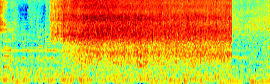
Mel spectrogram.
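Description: Potatoes and onions tipped into a hot cast iron skillet of brown butter and steak juices, sizzling loudly for about three seconds before the sound cuts off suddenly.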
